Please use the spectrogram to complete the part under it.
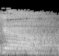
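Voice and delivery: high mock crowd answer; cheering crowd. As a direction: answer eagerly as a whole crowd. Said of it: "And they say".

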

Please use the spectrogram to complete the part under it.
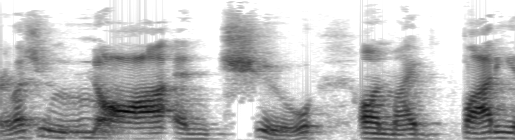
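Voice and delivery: slow, heavy stress on 'gnaw and chew'; blunt emphasis. Acted. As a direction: draw out 'gnaw' and 'chew' forcefully. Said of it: "make it absolutely clear".

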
